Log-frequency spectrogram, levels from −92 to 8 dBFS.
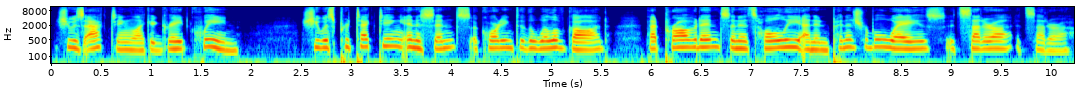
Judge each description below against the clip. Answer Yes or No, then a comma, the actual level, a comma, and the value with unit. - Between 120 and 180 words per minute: Yes, average, 160 wpm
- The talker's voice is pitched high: Yes, high, 220 Hz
